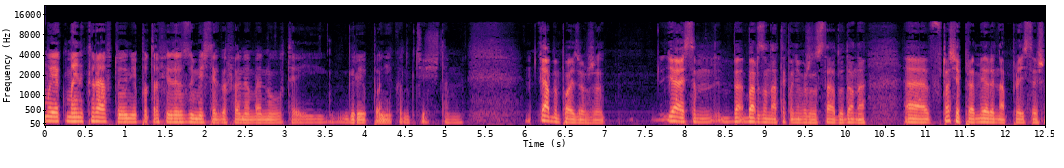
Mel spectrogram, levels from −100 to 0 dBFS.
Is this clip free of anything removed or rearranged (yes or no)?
no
